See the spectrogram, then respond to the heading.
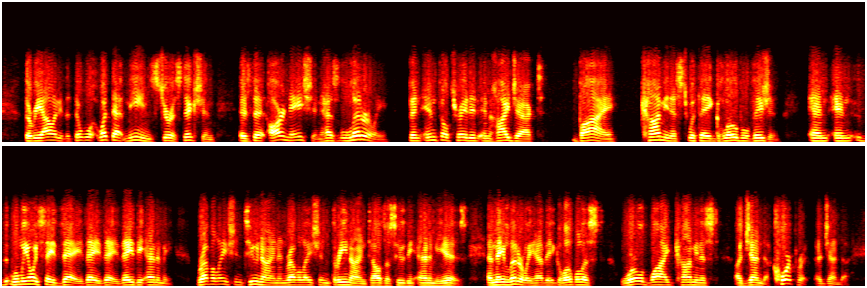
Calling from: Miami, Florida, United States; I'm calling from Miami, Florida.

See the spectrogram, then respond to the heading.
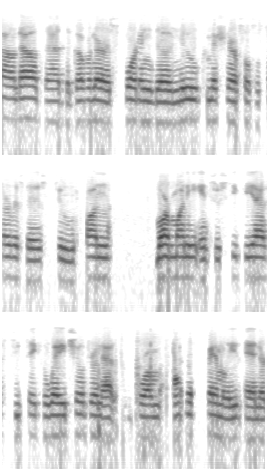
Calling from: Newburgh, New York, United States; from Newburgh, New York, and Orange County.

